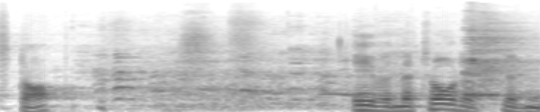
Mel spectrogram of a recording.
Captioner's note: audience laughs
